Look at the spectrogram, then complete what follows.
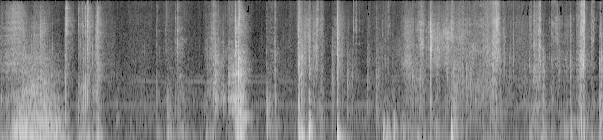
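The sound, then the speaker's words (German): Crisp snipping and rustling of paper being cut with scissors, a series of irregular sharp cuts and crinkles over about twelve seconds with no talking. “Ich cuttet gerade Papier mit einer Schere.”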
